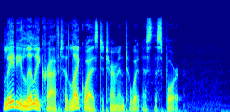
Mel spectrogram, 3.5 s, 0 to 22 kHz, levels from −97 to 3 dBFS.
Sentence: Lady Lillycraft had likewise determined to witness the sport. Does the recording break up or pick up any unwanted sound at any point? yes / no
no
